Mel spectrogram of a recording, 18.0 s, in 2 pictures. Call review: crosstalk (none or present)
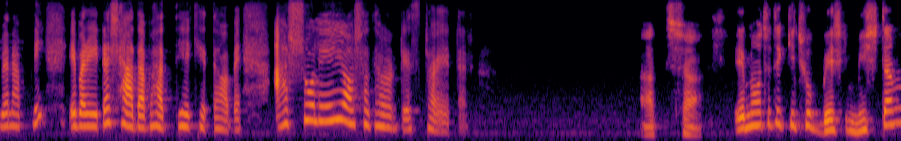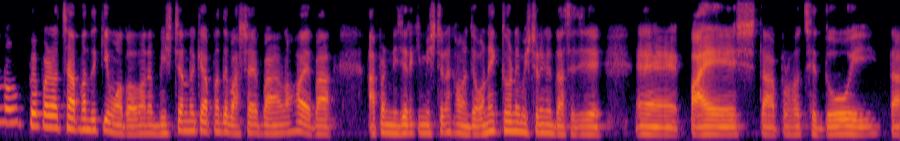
none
